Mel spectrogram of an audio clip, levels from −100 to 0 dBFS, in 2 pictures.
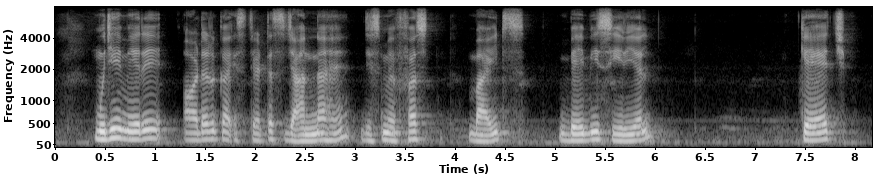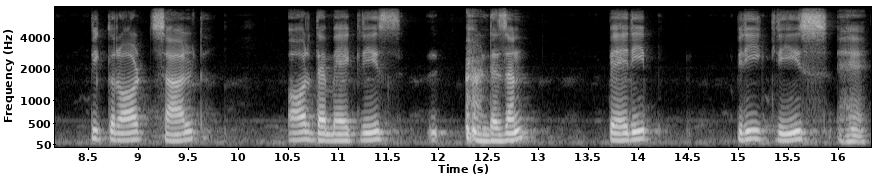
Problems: background conversations at intervals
